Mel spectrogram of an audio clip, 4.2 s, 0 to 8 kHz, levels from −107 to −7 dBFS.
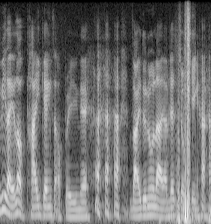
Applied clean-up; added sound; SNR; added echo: none; none; none; none.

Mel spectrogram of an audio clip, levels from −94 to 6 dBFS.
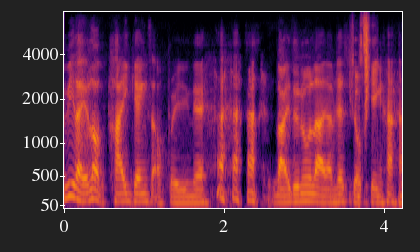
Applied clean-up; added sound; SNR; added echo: neural mask model Resemble Enhance denoiser.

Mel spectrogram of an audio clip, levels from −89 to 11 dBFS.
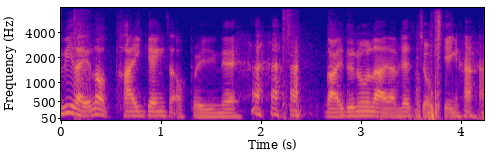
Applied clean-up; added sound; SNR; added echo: neural mask model RNNoise.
